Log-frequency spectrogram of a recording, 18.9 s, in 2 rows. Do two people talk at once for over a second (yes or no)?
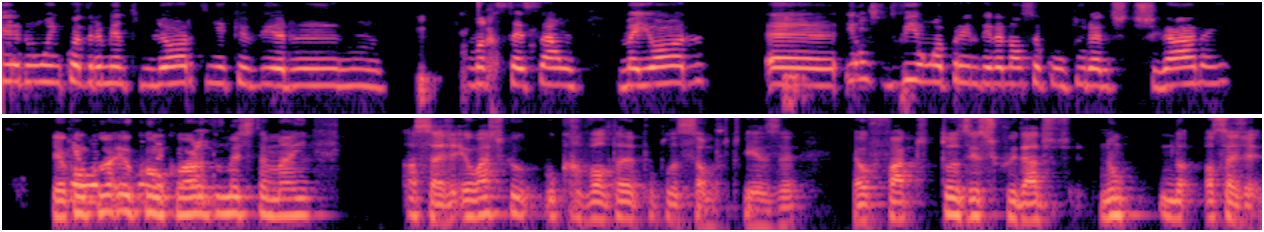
yes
